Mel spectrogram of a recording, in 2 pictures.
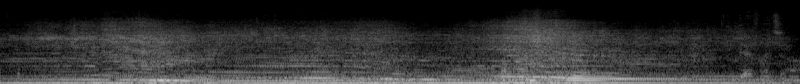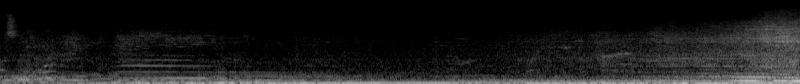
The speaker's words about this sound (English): I hear that race car, I'm like, where could I really use it unless it's trying to obviously be a race car?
